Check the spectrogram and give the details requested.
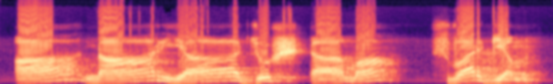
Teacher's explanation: স্ব দন্ত শৈব, দন্তস্বকে এস এর মতো উচ্চারণ করতে হবে, বফলার উচ্চারণ বহাল রাখতে হবে, স্ব বলতে হবে।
